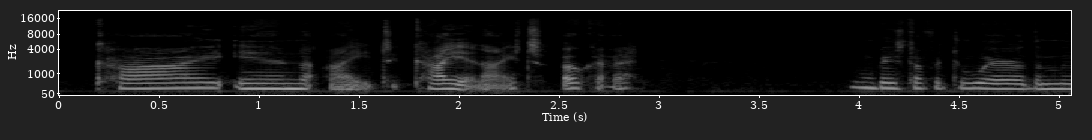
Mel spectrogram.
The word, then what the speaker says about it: Kyanite: Kyanite? How would you pronounce this word? Kyanite is how I'm wanting to say it.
